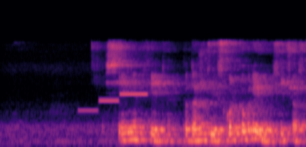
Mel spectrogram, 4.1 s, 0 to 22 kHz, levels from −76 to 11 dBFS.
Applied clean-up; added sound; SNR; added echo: none; Telephone; 17 dB; reverberation time 1.0 s.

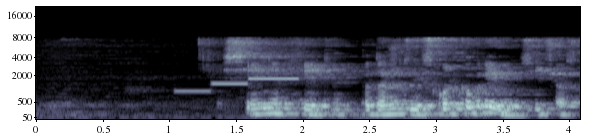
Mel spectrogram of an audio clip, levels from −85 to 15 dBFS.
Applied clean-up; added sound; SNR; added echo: classical method WPE with log-MMSE.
